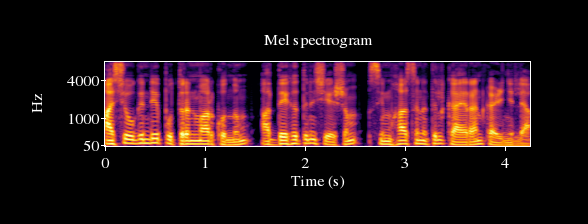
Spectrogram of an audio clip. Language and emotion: Malayalam, neutral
